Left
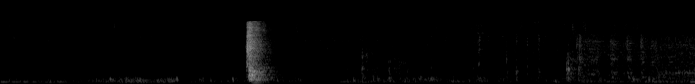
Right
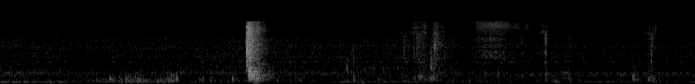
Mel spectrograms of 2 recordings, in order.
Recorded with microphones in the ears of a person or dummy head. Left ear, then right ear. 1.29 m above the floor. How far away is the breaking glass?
About 0.8 m.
